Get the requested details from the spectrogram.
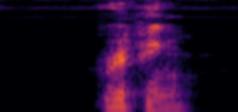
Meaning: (verb) present participle and gerund of rip; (adjective) 1. That rips, or can be removed by ripping 2. Excellent
- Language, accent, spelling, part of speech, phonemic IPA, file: English, Australia, ripping, verb / adjective / noun, /ˈɹɪpɪŋ/, En-au-ripping.ogg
